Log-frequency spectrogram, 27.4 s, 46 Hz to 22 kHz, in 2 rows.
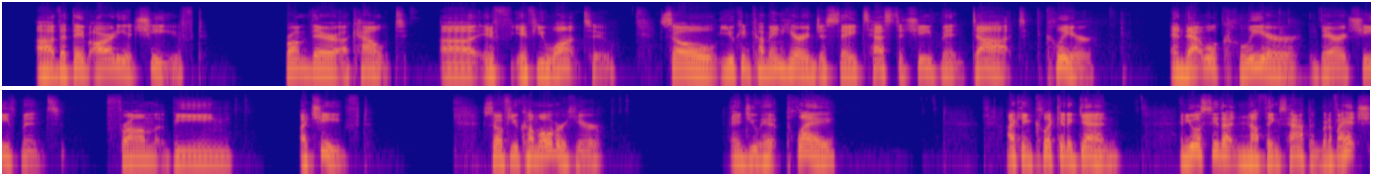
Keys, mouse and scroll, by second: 7.5 Return, 7.9-9.2 typing, 10.3 Return, 11.2 typing, 12.1 Right, 12.8 Right, 16.1 click, 18.6 alt+Tab, 19.9 click, 21.2 click, 23.5 alt+Tab, 24.0 click, 26.9 Tab.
